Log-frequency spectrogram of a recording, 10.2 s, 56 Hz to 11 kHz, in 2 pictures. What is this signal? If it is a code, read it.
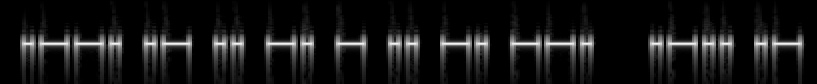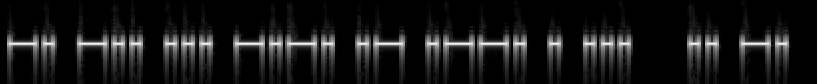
Morse code, heard as a keyed tone, about 22 wpm, 700 Hz. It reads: PAINTING LANDSCAPES IN
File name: Difficult Sentences with Hints - 22wpm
